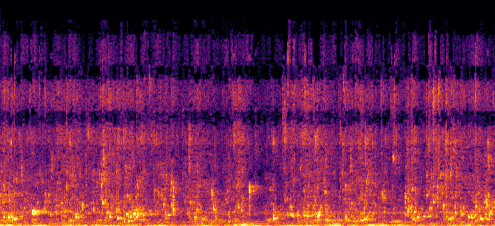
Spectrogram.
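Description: Tap water runs steadily into a bathroom sink while lather is worked up for a shave, a close, continuous splashing flow with no talking.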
